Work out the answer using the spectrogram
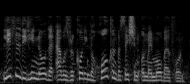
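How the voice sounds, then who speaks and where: A woman's voice: mid-range voice, very animated, fast talker, lo-fi sound, lightly acted. An actress playing an earnest, principled young female councillor giving formal testimony in a radio drama. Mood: earnest, firm.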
